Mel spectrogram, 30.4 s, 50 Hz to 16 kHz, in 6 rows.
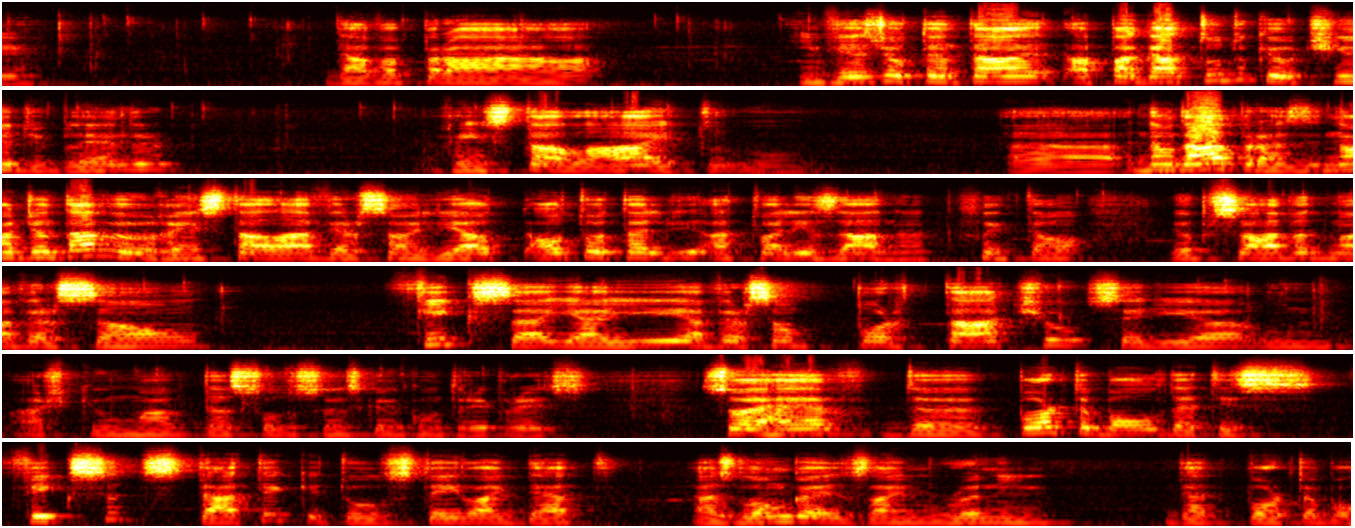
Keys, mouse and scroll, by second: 0.2 1, 0.4 click, 0.8 shift+middle click, 1.3 middle click, 1.8 g, 2.4 shift+click, 2.9 click, 3.1 g, 3.9 shift+click, 4.7 click, 4.9 g, 5.2 shift+click, 5.7 click, 6.0 g, 6.4 shift+click, 6.7 right click, 6.9 g, 7.4 shift+right click, 7.4 shift+click, 10.0 click, 10.7 r, 11.1 click, 13.3 click, 13.6 g, 14.2 shift+click, 14.9 click, 15.2 middle click, 15.7 shift+middle click, 18.4 click, 19.0 r, 19.7 shift+click, 20.0 g, 20.8 shift+click, 21.1 c, 21.7 right click, 22.1 click, 22.6 3.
